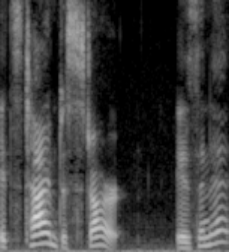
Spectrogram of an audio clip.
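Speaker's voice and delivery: isn't it with pitch lifting up at the end. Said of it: "We use upward intonation for these questions".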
